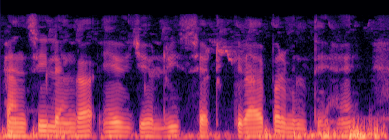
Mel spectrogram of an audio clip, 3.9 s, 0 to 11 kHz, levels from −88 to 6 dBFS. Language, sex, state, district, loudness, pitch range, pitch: Hindi, male, Uttar Pradesh, Lalitpur, -17 LUFS, 100-110 Hz, 105 Hz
